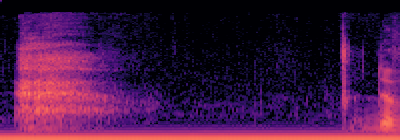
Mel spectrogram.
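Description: A man draws a breath at the pulpit microphone right at the start, then a short pause over low room hum, with a brief click near the end just before he speaks again.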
